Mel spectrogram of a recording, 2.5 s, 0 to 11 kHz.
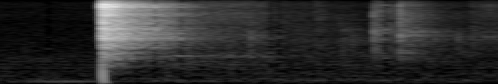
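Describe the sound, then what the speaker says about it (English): A gun dry-fired on a snap cap gives one sharp, loud snap with a fast-fading ring, followed about 1.5 seconds later by a couple of faint mechanical clicks, with no talking. "I've got a snap cap in here, so I'm going to fire my first shot"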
